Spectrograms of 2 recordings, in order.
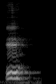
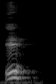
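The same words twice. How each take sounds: First: The vowel is the short sound, like 'ih'. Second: The vowel is the short sound, like 'ih'.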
